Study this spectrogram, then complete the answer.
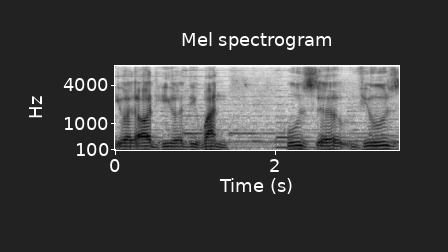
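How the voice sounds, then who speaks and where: Music in the background behind a man's fairly low-pitched voice. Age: 80s+. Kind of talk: interview answer.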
